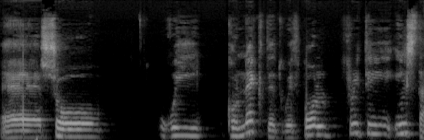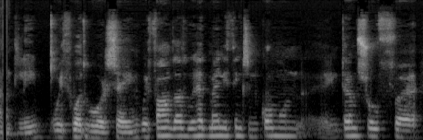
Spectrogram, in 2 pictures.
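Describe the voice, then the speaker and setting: A man from Greece talks through a live video interview. His voice sits a little high for a man, with a mellow, soft tone. He speaks in measured bursts with frequent "uh" pauses. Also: low-quality recording. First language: Greek. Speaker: podcast co-host, guest. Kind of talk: casual interview chat.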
